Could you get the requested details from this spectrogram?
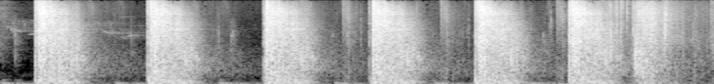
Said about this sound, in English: Weapon shotguns. Winchester M. Let's load my shotgun here.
